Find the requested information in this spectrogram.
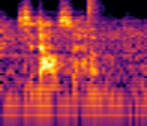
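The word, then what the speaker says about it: Sadalsuud: The brightest star in Aquarius is pronounced Sedalsaho, which is Arabic for luck of lucks, and the brightest star in Pegasus is pronounced Epsilon Pegasi.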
